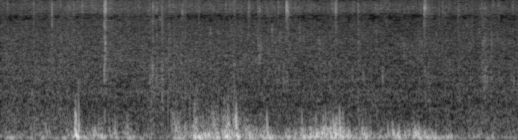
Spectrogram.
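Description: Gusty wind buffets an outdoor microphone while paella is cooked, with low rumbling bursts rising and falling over a few seconds and faint clinks in the background.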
